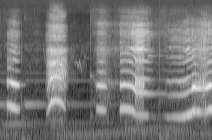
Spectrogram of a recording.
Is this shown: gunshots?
no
